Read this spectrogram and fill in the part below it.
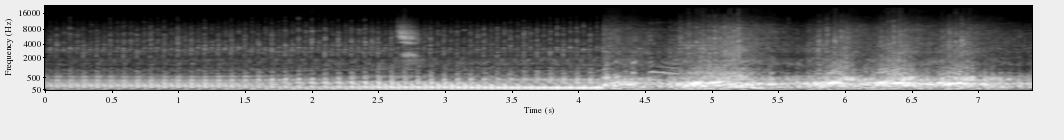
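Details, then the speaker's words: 1989 Suzuki Katana 600 motorcycle idling: loud raspy puffing idle with a sharp chuff each firing pulse, sounds like a lawnmower; exhaust leak from a hole hidden behind the fairing, visible leaking. "Sounds like a lawnmower. It does sound like a lawnmower."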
